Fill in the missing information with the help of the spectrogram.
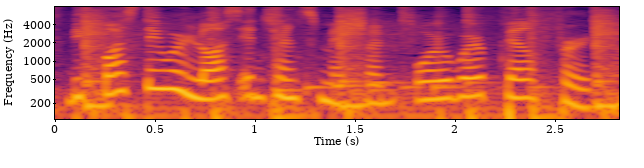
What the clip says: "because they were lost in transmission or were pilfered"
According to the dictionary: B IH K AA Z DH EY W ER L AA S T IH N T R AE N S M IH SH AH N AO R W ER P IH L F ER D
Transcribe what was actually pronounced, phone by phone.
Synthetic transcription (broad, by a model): B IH K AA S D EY W ER L AA S T IH N T R AE N S M IH SH AH N AO R W ER P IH L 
